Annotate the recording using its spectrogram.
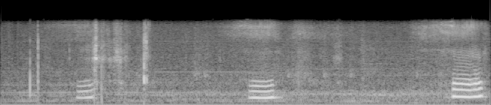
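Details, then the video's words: Pet dog snoring: three short, buzzy, tonal snores with stacked harmonics, each under half a second, spaced about two to three seconds apart, with faint clicks and a low room hum between them. "My dog snoring"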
